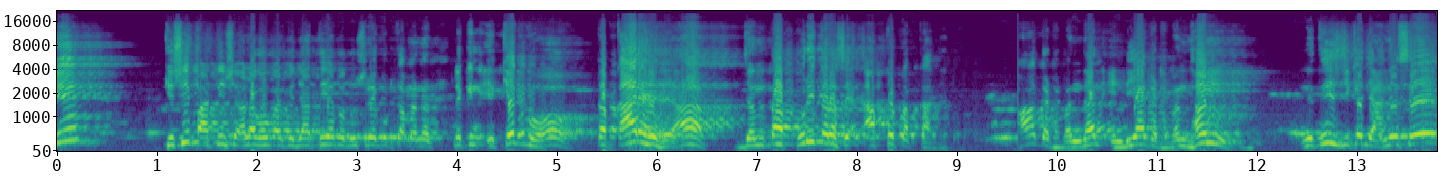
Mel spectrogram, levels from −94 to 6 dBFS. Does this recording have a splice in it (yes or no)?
yes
